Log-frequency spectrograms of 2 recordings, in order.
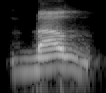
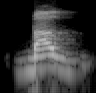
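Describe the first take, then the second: The two takes are said the same way.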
